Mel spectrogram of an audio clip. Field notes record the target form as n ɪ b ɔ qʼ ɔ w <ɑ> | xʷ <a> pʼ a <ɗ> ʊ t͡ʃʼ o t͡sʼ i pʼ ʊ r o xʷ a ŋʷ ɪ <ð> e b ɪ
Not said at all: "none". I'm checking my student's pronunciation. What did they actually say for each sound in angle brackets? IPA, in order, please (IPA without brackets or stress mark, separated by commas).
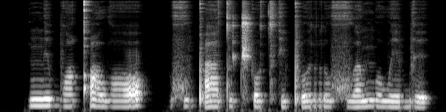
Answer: ɔ, a, t, w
